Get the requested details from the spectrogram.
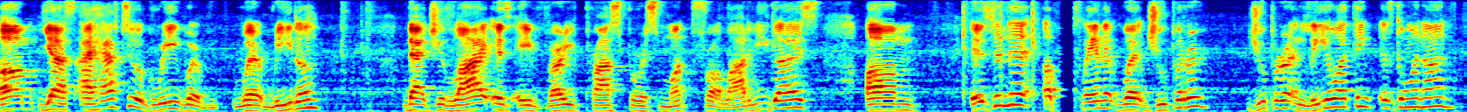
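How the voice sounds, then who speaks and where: A man's voice: fairly high pitch, lively intonation, unhurried, a little hiss or hum, rough recording. A man from Rhode Island giving casual tarot readings on a live stream, repeating names and questions with many fillers. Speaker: tarot reader.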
